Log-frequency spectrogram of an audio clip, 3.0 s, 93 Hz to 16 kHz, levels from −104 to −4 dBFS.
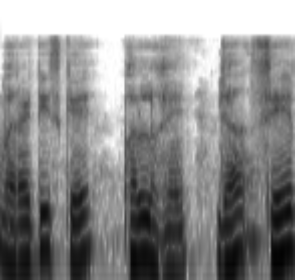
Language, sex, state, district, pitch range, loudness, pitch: Hindi, male, Chhattisgarh, Sarguja, 135-155 Hz, -17 LUFS, 145 Hz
